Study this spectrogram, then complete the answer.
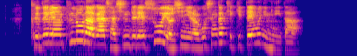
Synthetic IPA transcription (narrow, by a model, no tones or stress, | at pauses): kɯdɯɾɯnpʰɯɭːoɾaɡat͡ɕaɕʰindɯɾe̞sʰujʌɕʰiɲiɾaɡosʰe̞ŋɡakʰe̞k͈it͈e̞muɲimɲida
